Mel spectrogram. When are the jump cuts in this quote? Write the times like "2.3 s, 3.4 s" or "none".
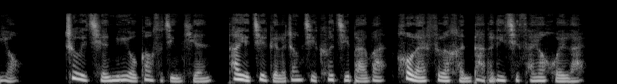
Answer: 2.2 s, 3.9 s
